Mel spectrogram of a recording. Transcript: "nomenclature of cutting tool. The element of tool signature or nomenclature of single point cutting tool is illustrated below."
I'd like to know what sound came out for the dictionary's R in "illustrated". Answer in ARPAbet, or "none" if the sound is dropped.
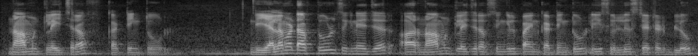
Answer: none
